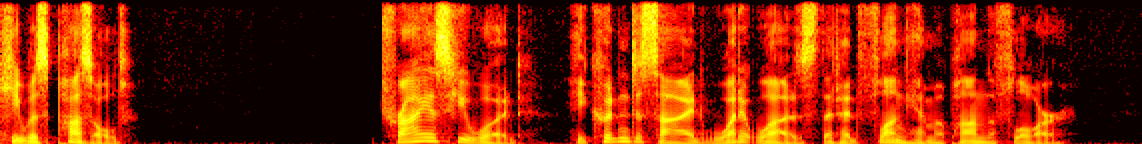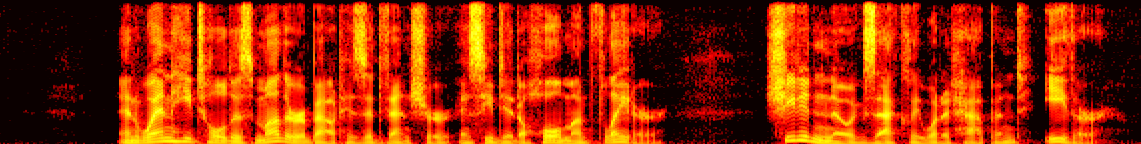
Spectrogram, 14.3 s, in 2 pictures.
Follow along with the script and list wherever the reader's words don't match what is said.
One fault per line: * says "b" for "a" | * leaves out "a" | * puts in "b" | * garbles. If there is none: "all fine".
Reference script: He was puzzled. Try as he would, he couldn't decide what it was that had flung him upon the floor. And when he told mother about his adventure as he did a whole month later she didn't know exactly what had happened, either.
* puts in "his"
